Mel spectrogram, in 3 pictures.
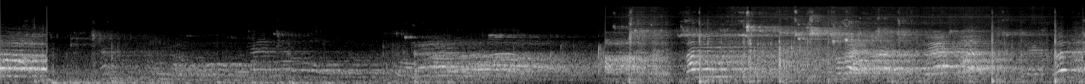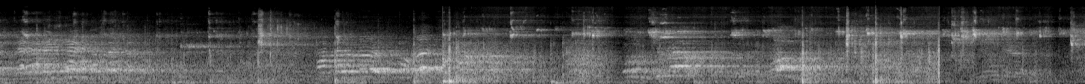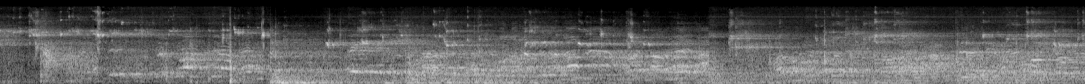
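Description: Basketball game play in a gym hall: the ball bouncing on the court and players' voices calling out, echoing in the large room.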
